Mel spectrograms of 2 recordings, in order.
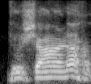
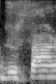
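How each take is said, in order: First: The middle sound is an 'sh'-like sibilant. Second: The middle sound is a plain 's'. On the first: The speaker calls it right. "स की जगह स आ गया और ण आ गया" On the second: The speaker calls it wrong. "आपने बोला जुसाण है, ये वाला ज्यादा गलत था"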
